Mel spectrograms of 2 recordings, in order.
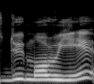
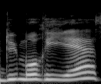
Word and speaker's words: du Maurier: Es ist tatsächlich bei der Recherche mir aufgefallen, dass sie selbst, obwohl sie in London geboren wurde, ihren Namen französisch ausgesprochen hat. Da habe ich so ein bisschen überlegt, wie ich das ausspreche. Also erstmal dachte ich, okay, ich muss es Englisch aussprechen, weil sie ja aus England kommt. Mit französischen Wurzeln, deswegen habe ich am Anfang immer die ganze Zeit so dieses du Maurier im Kopf gehabt und habe jetzt aber über die Recherche rausgefunden, dass sie es selber wohl lieber französisch ausgesprochen hat.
